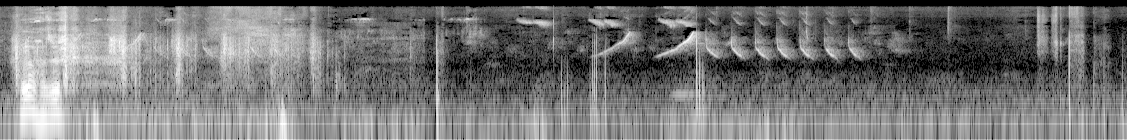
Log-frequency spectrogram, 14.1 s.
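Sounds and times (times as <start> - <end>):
small bird singing: 0.4 - 11.5.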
